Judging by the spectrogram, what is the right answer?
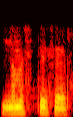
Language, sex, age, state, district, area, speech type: Hindi, male, 18-30, Uttar Pradesh, Jaunpur, urban, conversation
